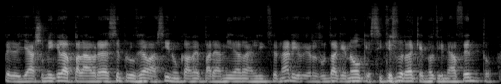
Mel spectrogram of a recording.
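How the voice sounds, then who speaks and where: A man co-hosting a podcast in casual chat, restarting his sentences as he goes. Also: medium pitch. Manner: fast, animated, restarts sentences often. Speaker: podcast co-host.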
